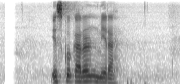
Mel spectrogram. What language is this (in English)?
Nepali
